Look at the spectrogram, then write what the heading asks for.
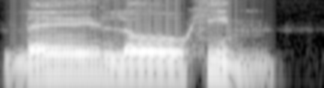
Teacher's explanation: there's no vowel attached to the aleph. It has quiesced, so don't even pronounce it.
